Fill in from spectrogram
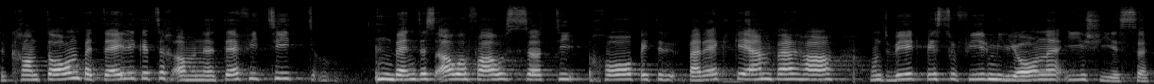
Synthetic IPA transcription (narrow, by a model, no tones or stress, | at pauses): d̪̥əɾkʰɑnt̪oːnbɛt̪ɛɪlɪɡətsɪχɑmənəd̥ɛfit͡sit | ʋɛnd̪ɑsɑwəfɑlssœtiχoːbɪdəɾb̥æɾɛkɡ̥eːæmbeɦɑːʊndʋɪtb̥ɪst͡sufiːəɾmiljoːnəʔiːʃiəsə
